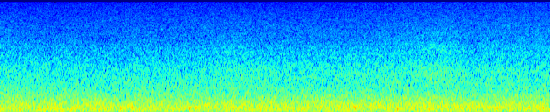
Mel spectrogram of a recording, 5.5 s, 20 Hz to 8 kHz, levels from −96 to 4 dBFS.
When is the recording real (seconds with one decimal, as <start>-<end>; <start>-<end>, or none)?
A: 0.0-5.5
